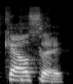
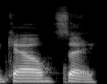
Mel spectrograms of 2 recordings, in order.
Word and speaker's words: Calcei: It's Calcei. I don't know the pronunciation. I just say it's Calcei because it sounds good. Nobody knows how to pronounce it, but I say Calcei.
